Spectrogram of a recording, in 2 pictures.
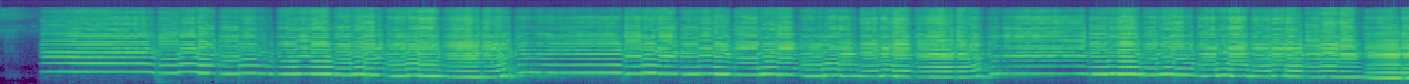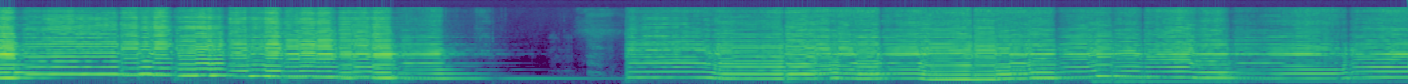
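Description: Solo cello played with the bow: a melodic line in phrases that mostly step downward in pitch. The playing stops for about two seconds about two-thirds of the way through, then starts again.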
